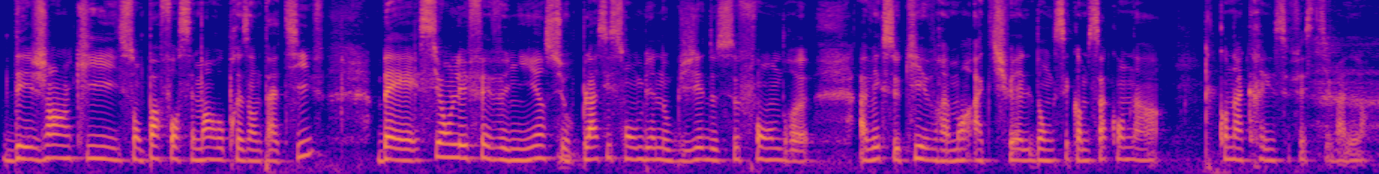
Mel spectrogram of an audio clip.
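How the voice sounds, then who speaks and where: A woman from Cameroon, a festival founder in her forties, talking in a friendly, thoughtful way in a TV interview, laughing easily and pausing with fillers. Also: fairly low pitch, little pitch movement, gravelly. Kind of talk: TV interview conversation.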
